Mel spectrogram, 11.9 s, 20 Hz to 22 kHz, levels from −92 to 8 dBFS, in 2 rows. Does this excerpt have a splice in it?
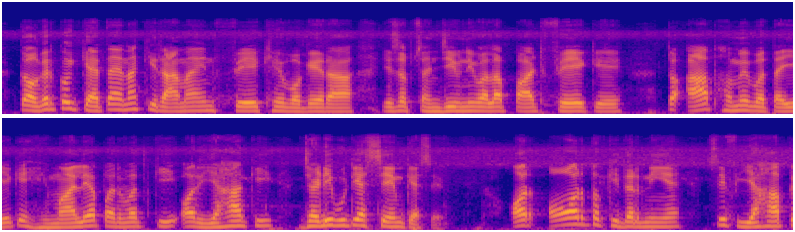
no; 0 cuts

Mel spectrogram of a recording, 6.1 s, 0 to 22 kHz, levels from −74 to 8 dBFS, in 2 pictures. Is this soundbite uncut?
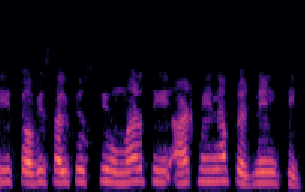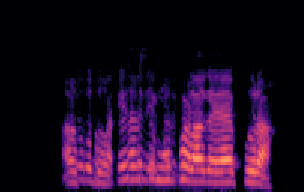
no; 1 cut; at 4.3 s

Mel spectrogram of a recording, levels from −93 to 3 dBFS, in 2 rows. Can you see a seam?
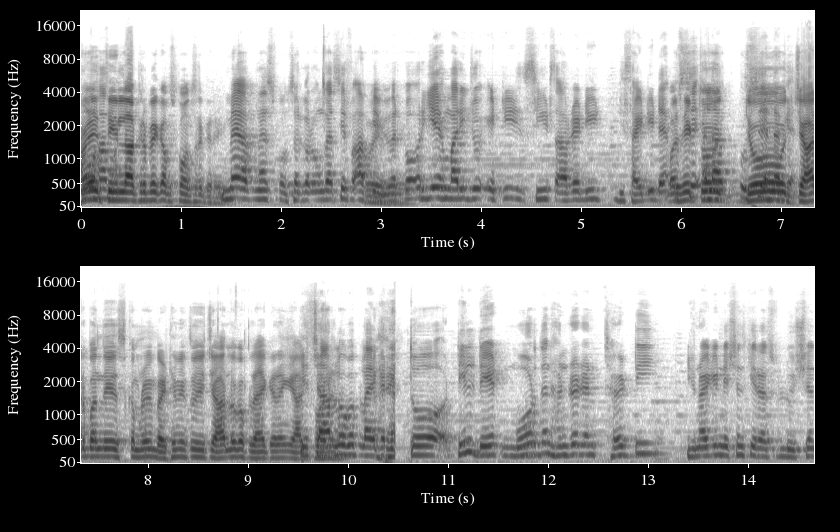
yes; 2 cuts; at 10.5 s, 13.2 s

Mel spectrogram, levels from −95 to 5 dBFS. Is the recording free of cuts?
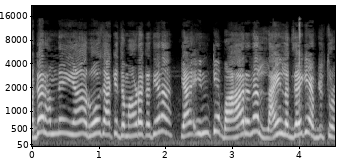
yes; 0 cuts

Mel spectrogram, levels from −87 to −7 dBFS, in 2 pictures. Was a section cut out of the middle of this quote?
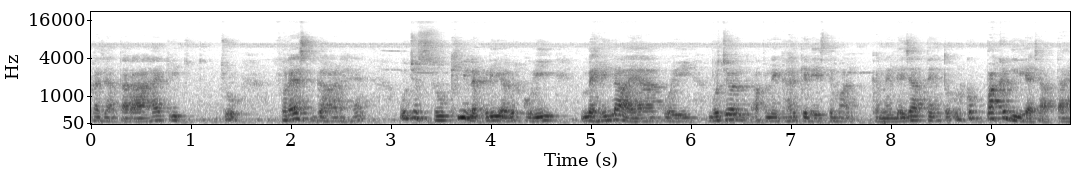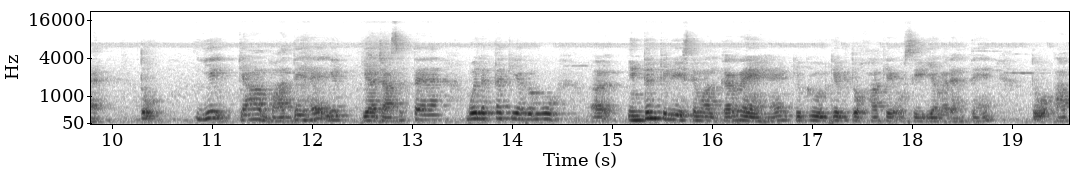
no; 0 cuts

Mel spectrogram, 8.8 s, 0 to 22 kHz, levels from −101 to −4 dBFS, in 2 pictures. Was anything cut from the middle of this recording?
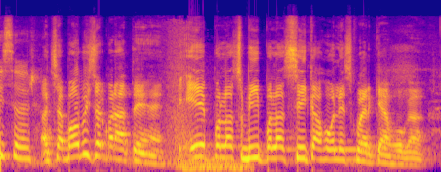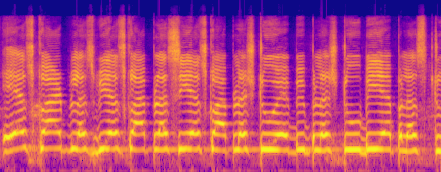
yes; 1 cut; at 1.8 s

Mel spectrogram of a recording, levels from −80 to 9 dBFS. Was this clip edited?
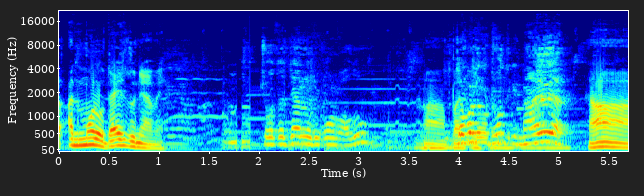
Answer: yes; 1 cut; at 1.8 s

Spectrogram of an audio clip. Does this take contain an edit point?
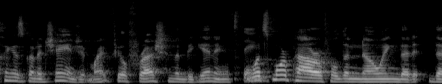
yes; 1 cut; at 2.3 s

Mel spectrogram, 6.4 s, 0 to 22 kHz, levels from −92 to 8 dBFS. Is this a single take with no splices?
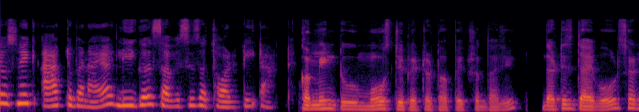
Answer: no; 1 cut; at 3.0 s

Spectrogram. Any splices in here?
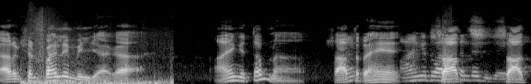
no; 0 cuts

